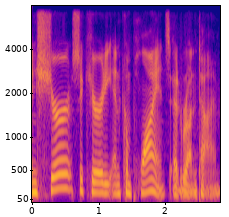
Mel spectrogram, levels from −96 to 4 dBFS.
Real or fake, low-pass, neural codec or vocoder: real; 7.2 kHz; none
